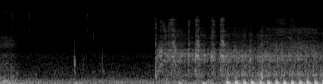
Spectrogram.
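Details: Honda CB300R motorcycle that earlier wouldn't start on a long trip, the owner first suspecting the battery, now fixed: quiet background, then the engine catches and settles into an even, steady idle with no misses or knocks. A normal start.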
